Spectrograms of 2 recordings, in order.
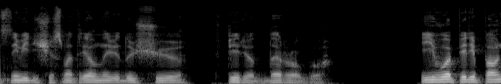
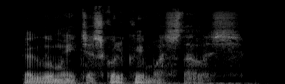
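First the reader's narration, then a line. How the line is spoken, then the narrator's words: Whisper. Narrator (Russian): Хулиан прошептал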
